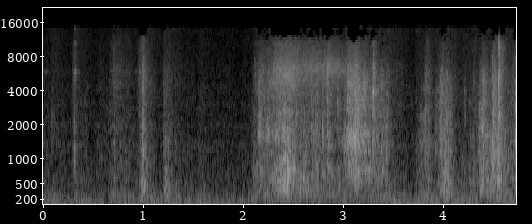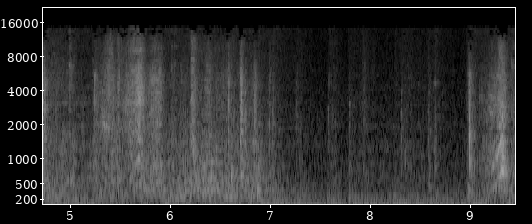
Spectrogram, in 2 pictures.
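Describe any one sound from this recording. Leather bags rustle and shift as hands handle them.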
